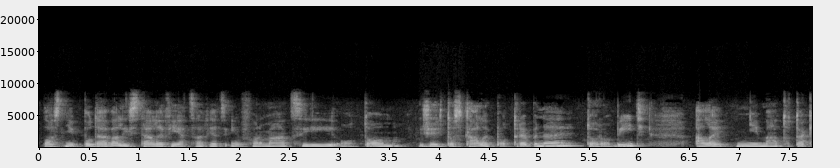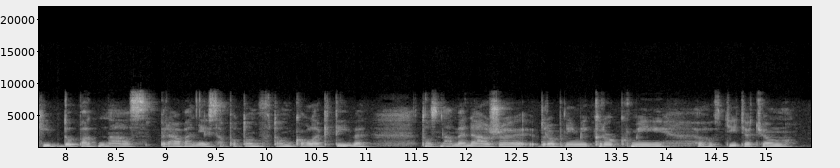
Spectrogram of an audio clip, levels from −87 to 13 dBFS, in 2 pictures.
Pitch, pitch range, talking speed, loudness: 170 Hz, 160-180 Hz, 135 wpm, -19 LUFS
